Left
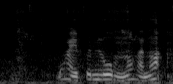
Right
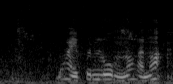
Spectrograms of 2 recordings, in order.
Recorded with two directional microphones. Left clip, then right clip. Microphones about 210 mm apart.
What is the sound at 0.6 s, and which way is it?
Speech, 15° left (ahead or behind).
